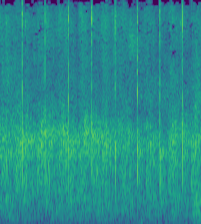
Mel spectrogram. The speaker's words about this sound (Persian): واسه گروه اول دست بزنید تو واسه شما دست بزنید.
